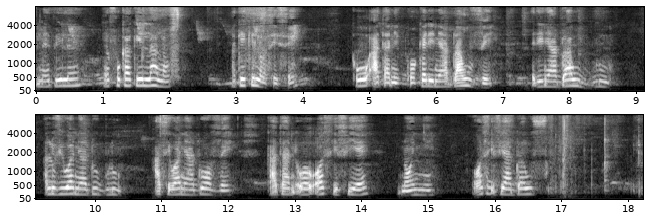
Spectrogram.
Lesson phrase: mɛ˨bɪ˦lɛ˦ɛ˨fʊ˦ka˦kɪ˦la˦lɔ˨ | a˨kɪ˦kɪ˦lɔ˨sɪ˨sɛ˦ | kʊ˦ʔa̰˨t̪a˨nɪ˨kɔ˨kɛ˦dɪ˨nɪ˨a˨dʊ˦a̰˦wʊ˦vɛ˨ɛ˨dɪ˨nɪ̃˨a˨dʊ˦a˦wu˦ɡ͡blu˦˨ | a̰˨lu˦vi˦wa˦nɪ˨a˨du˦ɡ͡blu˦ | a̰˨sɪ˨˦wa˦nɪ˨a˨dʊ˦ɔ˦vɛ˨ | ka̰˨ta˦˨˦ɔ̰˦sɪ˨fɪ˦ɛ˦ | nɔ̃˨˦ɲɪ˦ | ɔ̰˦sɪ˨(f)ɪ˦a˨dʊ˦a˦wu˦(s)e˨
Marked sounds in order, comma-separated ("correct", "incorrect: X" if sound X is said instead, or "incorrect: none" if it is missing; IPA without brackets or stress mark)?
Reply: correct, incorrect: f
